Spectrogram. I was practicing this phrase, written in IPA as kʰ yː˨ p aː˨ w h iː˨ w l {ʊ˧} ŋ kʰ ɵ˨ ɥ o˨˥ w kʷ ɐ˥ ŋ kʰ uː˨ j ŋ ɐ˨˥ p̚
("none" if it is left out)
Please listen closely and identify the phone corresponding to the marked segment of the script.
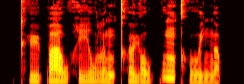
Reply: ʊ˨˩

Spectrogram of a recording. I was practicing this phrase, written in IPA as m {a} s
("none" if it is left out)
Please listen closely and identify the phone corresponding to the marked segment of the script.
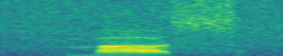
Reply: a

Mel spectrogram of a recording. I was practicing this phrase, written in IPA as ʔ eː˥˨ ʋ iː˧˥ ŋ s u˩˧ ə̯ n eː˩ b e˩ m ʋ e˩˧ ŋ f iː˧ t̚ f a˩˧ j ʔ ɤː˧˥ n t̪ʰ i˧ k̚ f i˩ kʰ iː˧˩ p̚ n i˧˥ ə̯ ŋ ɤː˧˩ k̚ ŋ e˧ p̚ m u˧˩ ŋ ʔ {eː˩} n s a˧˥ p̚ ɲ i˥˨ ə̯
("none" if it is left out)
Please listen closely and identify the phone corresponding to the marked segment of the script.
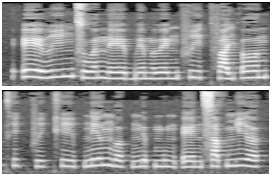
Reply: eː˩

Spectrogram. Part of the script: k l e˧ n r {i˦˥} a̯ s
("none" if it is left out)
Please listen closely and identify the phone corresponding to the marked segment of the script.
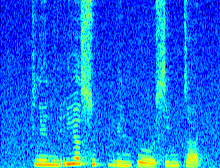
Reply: i˥˩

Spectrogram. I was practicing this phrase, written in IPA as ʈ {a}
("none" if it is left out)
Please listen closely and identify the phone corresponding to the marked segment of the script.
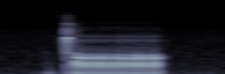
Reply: ɑ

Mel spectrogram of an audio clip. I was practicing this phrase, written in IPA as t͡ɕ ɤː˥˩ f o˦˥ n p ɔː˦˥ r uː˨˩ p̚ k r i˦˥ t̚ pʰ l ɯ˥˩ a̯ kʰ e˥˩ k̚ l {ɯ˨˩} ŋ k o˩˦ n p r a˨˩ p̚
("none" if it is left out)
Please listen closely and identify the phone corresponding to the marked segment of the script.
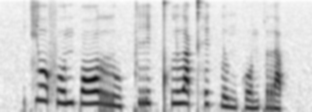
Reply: ɯ˨˩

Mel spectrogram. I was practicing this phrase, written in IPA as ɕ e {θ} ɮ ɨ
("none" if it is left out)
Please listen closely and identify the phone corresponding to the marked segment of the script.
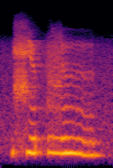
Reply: θ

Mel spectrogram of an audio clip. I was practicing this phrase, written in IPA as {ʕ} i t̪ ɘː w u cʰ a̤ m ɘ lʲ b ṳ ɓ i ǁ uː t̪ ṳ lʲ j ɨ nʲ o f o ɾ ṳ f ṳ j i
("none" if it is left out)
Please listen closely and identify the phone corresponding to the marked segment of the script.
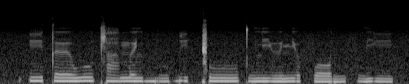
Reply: ʔ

